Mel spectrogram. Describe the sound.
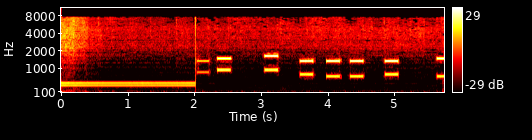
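A steady telephone dial tone hums for about two seconds, then cuts off into a series of short, evenly spaced two-tone keypad beeps as a number is dialed.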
